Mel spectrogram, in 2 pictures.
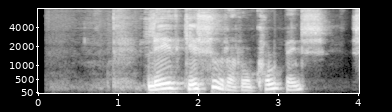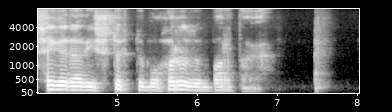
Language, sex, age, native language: Icelandic, male, 60-69, Icelandic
